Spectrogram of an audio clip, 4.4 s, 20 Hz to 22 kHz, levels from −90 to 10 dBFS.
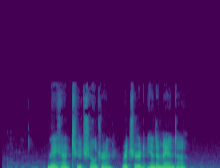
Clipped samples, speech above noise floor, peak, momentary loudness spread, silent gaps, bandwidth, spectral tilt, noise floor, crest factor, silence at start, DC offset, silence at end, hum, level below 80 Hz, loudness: under 0.1%; 37 dB; -8 dBFS; 6 LU; none; 10 kHz; -7 dB/octave; -61 dBFS; 16 dB; 0.95 s; under 0.1%; 0.7 s; none; -52 dBFS; -25 LUFS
